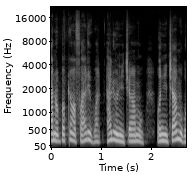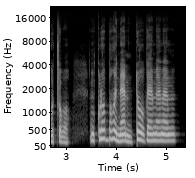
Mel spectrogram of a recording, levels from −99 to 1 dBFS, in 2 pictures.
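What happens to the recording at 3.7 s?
At 3.7 s the speech carries on intact, with no dropout, click, distortion or other fault at that point.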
